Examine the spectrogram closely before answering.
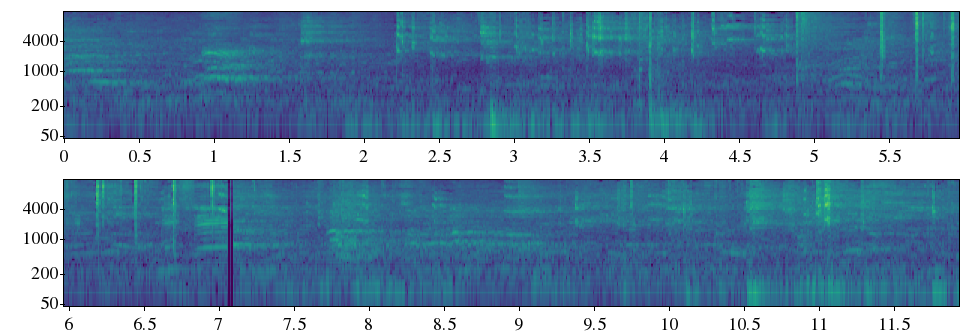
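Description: Rackets strike a shuttlecock in quick rallies in an echoing hall.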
